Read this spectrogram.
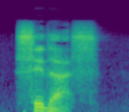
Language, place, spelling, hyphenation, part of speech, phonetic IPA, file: Occitan, Béarn, sedaç, se‧daç, noun, [seˈðas], LL-Q14185 (oci)-sedaç.wav
- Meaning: sieve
